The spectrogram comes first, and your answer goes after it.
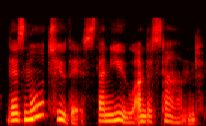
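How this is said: It is said in an aloof British accent.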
